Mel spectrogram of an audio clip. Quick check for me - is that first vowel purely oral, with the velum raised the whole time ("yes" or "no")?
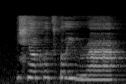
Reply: no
